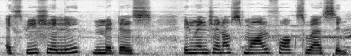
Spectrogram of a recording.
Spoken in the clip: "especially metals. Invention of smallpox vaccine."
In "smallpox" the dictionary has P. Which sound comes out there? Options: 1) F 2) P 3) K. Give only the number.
1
